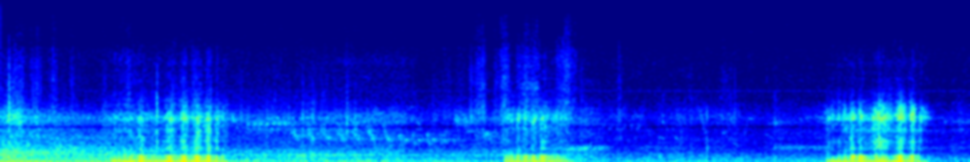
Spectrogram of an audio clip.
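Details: Manjurhi, a sleeping Tibetan Mastiff (do-khyi), snores in three separate rasping, harmonic-rich bursts about a second long, spaced roughly three to four seconds apart, with quiet breathing between them.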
